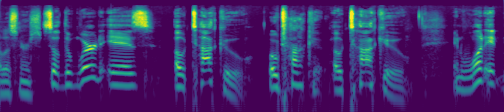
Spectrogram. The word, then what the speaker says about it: otaku: introducing to our listeners so the word is otaku otaku otaku and what it means is do it again otaku Grande oh Taco Bell Rico it's o-t-a-k-u pronounced otaku and in Japan it means a young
